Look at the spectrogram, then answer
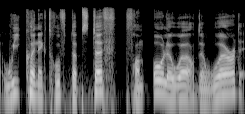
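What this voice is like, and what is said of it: French-accented English, early-morning. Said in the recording (French): “Excusez-moi euh, cet accent euh, anglais matinal.”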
